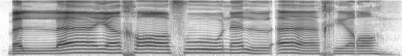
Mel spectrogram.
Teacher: Tidak boleh ada dengung di idgham mutamatsilain ini.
